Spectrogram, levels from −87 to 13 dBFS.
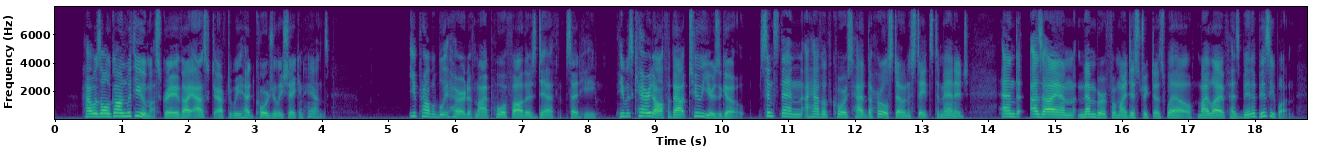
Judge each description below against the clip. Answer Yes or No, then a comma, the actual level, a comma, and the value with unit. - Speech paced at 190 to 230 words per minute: Yes, average, 200 wpm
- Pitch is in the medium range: Yes, medium, 160 Hz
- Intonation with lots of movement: Yes, wide, 6.7 semitones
